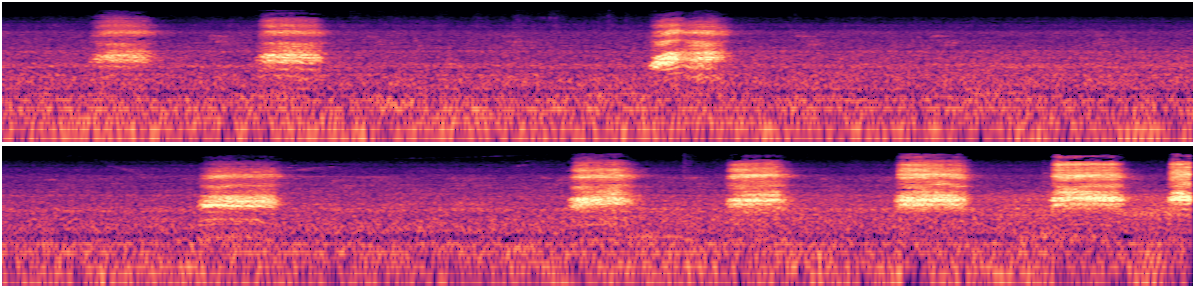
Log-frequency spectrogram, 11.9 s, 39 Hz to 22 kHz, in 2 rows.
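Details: Young hooded crow begging its father for food in July 2022: hoarse, harsh calls in short bursts, several spaced irregularly over the first half, then four closer together near the end, over a steady low background hum.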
